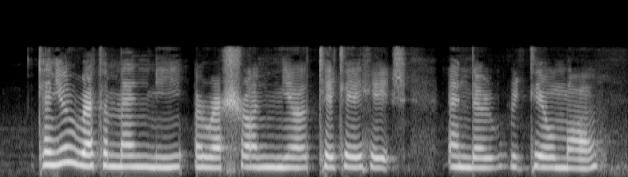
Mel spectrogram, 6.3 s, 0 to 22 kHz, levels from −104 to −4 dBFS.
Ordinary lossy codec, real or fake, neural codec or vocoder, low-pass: none; fake; codec, 16 kHz in and 24 kHz out, 1.1 kbps, FireRedTTS-2 codec; 7.2 kHz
